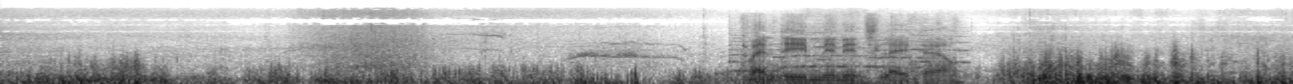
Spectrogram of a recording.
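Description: A swimmer splashes through the water.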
